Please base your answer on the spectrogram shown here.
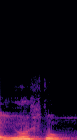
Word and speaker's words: used to: की बात है कि हम लोग बोलते हैं यूज्ड टू है लेकिन लिखते यूज्ड टू है लेकिन बोलते समय डी साइलेंट हो जाता है। बोलेंगे यूज्ड टू है ना दी नहीं बोलेंगे यूज्ड टू है ना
